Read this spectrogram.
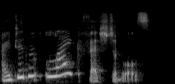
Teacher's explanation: vegetables is de-accented because we've already been talking about vegetables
